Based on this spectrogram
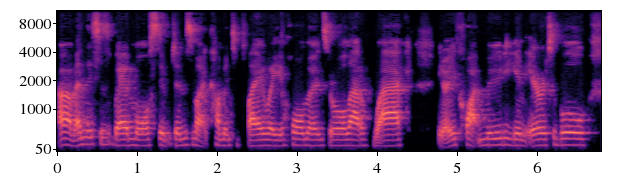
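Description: With an Australian accent, a woman speaks fairly quickly in a very deep, low pitch and a monotone, flat intonation. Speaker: naturopath and nutritionist. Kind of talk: interview conversation.

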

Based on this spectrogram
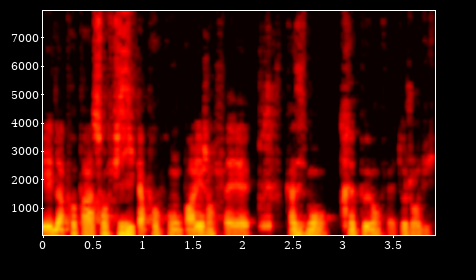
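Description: A man talks at a fairly quick pace in a medium-pitched voice. His tone is dark and mellow, and somewhat breathy. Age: 20s. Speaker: posturologist and strength coach. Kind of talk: interview.

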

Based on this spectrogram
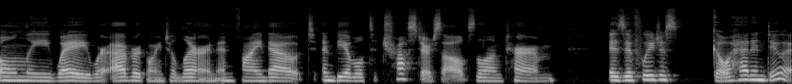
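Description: A woman's normal speaking voice, fairly low in pitch with ordinary pitch variation, at a moderate pace on a very clean recording with a silent background. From Canada. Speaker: podcast host. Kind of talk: casual chat.

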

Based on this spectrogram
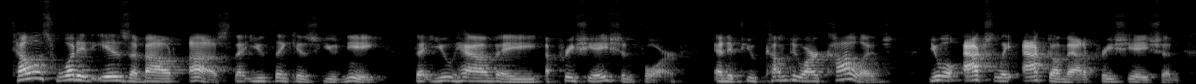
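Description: The voice carries an American accent. Its intonation is lively, and the pace fairly slow. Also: man, fairly high pitch for a man. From US West Coast, Portland, Oregon. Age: 60s. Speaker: retired university admissions administrator. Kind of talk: interview.

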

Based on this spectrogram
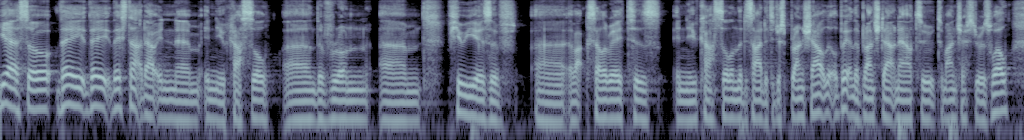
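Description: On a very clean recording with a silent background, a man with a Yorkshire accent and a very deep, low pitch speaks at a moderate pace with ordinary pitch variation. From northern England, Barnsley, South Yorkshire. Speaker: startup founder. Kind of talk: interview.

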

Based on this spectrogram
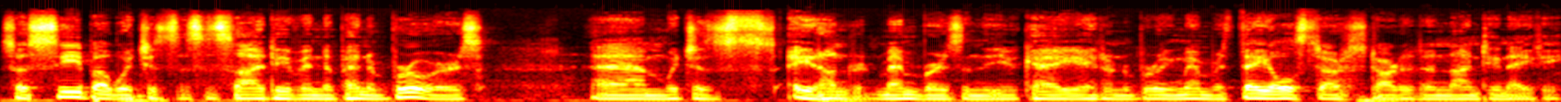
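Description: Noticeable background noise sits behind a man's fairly low-pitched voice. His pace is moderate and his intonation fairly even. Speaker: brewery owner. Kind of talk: casual interview. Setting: in a pub.

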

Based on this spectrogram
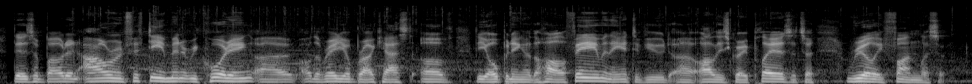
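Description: With hardly any pauses and a fairly even intonation, a man speaks at a fairly quick pace. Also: medium pitch for a man. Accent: Boston. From Boston. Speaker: baseball history podcast host. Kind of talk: casual solo podcast narration.

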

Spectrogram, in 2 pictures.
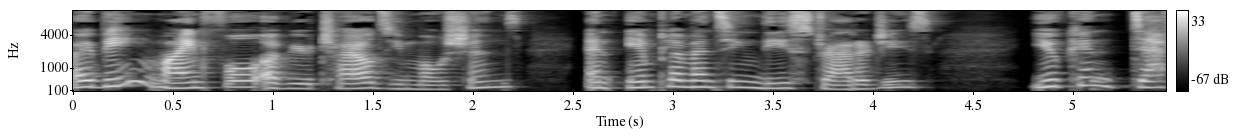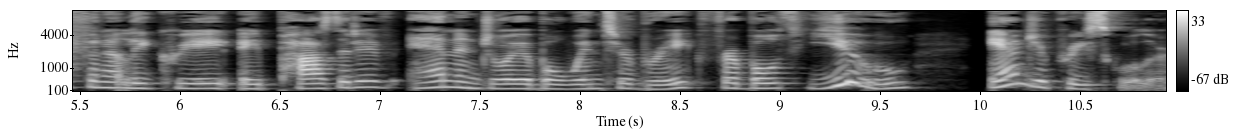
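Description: With an American accent, a woman talks at a moderate pace in a fairly high voice. She has a plain, everyday voice with ordinary pitch variation. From Miami, Florida. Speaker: podcast host, preschool teacher and parent. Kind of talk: scripted podcast monologue, parenting tips.

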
